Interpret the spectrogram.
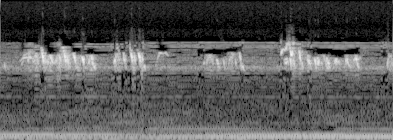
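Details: Nest-cam audio from a bald eagle nest in southwest Florida, late evening: clusters of high, piping chirps repeated in short bursts about every half second, with a continuous low droning hum underneath.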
